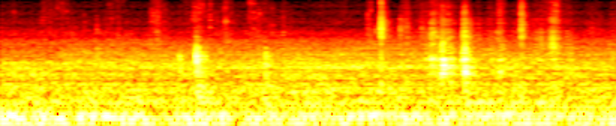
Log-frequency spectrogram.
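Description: Faint, irregular light clicks and taps from pomelo flesh being scattered by hand into a glass lunch box, a few of them about a second in and around three seconds in, over a low steady hum.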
